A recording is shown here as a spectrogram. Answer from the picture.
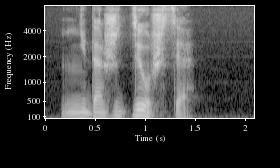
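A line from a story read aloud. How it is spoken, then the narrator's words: Grudging through gritted teeth. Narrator (Russian): процедил я, понимая, что девчонка выиграла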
